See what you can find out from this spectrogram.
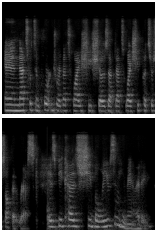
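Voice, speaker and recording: A woman's voice: medium pitch, a little fast, darkish tone. A woman interview guest talking casually and reflectively, with thoughtful emphasis on key words.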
